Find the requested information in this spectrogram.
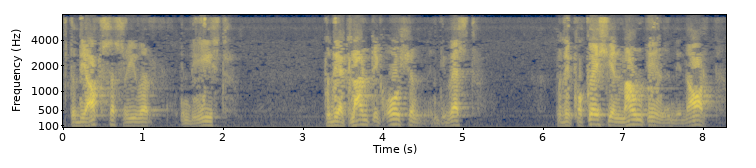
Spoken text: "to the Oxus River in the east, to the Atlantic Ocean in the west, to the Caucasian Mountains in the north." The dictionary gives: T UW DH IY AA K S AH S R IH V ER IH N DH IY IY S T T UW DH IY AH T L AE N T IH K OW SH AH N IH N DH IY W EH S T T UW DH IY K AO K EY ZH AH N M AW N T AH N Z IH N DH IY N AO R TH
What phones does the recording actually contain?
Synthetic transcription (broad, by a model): T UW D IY AA K S AH S R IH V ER IH N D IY IY S T T UW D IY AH T L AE N T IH K OW SH AH N IH N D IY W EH S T T UW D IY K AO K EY SH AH N M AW N T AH N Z IH N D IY N AO R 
